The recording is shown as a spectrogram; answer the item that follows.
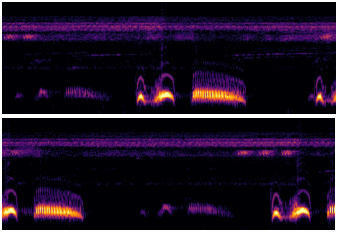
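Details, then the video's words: Lively spotted dove pressing a rival with repeated coo phrases. Each has two short bouncing notes and then a long steady low coo, sounding three times. Quieter coos answer between them, with faint high thin notes in the background. "Suara tekukur GACOR merayu lawan agar terpancing emosi cocok untuk pancingan"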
